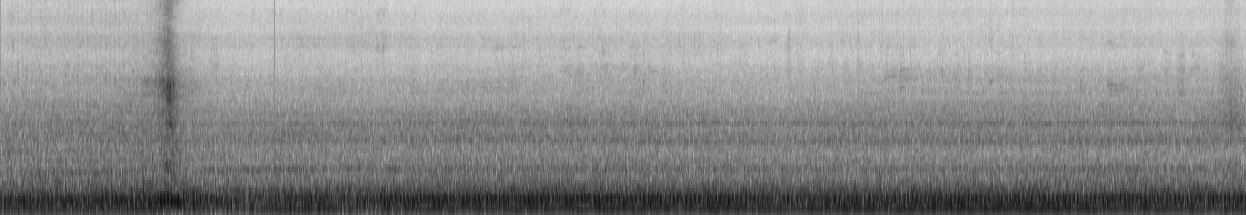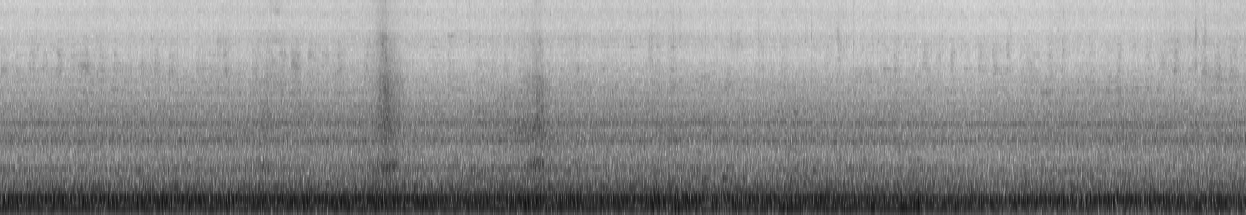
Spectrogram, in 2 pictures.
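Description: Steady low drone of a moving train heard from inside a passenger carriage, with a few brief clicks scattered through it.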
